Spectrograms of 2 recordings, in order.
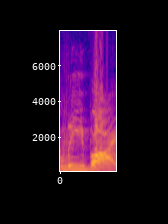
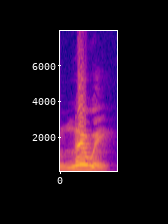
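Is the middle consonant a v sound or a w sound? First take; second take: v; w. First: The middle consonant is a v sound. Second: The middle consonant is a w sound. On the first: The speaker calls it wrong. "It is not a V as in victory" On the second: The speaker calls it right. "it's a W as in wish"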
